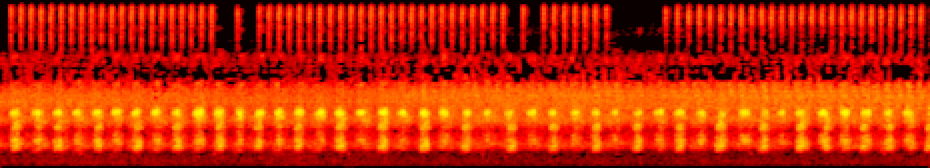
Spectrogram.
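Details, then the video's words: Massed cicadas in summer heat, buzzing shrilly and without pause, the sound swelling and fading in fast rhythmic beats roughly twice a second, with a bright constant hiss above them. "Cicadas in Summer"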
